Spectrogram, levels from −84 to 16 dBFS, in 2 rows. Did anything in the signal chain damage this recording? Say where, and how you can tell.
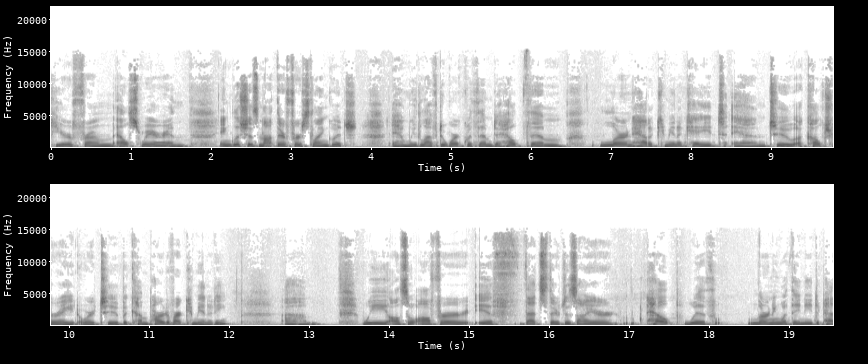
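No, nothing in the signal chain damaged this audio that I can hear.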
